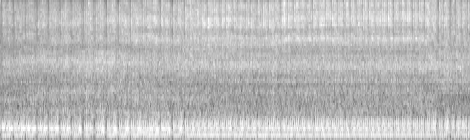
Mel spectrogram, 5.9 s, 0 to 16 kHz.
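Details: 2015 Yamaha R1M with ECU flash, 9,210 miles, largely unridden since 2019, first start after about five years of storage before restoration: loud, steady, even engine note, no knocks or rattles, described as pretty quiet; normal idle.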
